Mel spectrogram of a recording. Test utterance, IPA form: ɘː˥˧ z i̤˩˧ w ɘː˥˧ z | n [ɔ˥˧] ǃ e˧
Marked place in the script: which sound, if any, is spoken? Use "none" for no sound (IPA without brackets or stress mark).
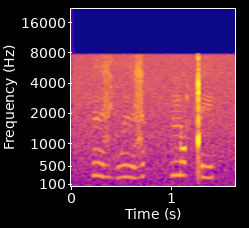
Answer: ɔ˥˧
